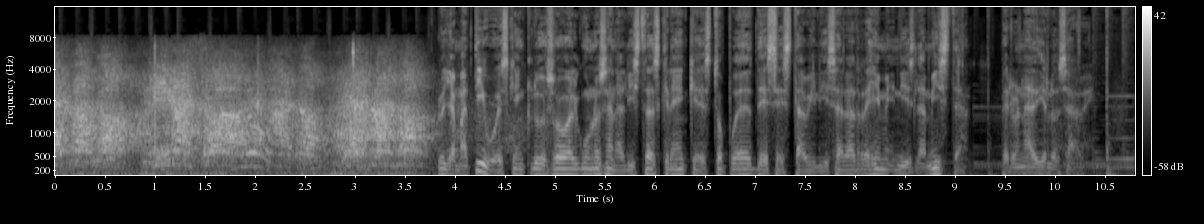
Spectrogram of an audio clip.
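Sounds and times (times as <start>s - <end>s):
street protest crowd shouting and chanting: 0.0s - 4.8s
speech: 3.8s - 10.5s.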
